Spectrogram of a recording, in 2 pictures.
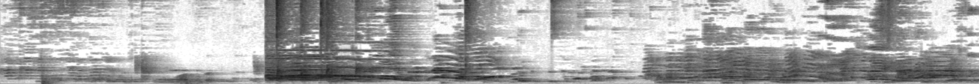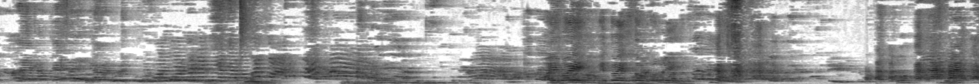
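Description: A crowd of men and women chatter loudly nearby.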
